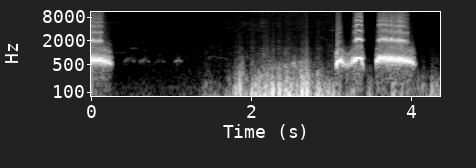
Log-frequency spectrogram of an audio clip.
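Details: Spotted dove cooing for luring wild birds: one coo ends, a pause and low rumbling noise follow, then a short double-humped note and a long loud resonant coo.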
